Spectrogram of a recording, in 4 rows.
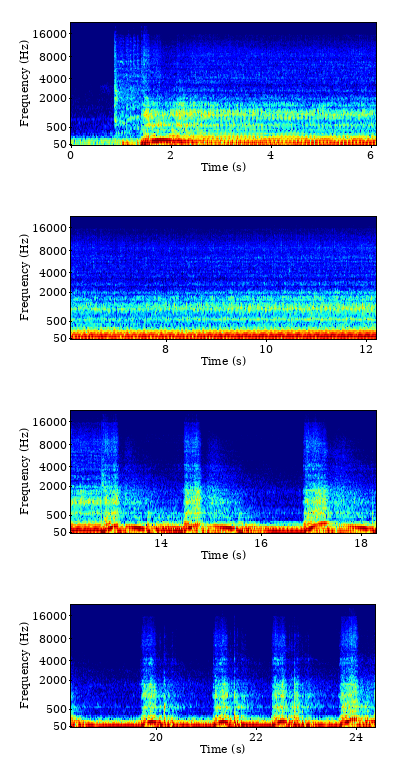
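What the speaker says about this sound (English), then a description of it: "we're going to do a startup on this car and check out what it sounds like" A 2021 BMW M8 with twin-turbo engine, recorded right beside the exhaust tips, fires up with a loud startup flare, settles into a steady rumbling idle, then delivers a series of sharp, repeated throttle blips and revs, each rising and falling quickly.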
